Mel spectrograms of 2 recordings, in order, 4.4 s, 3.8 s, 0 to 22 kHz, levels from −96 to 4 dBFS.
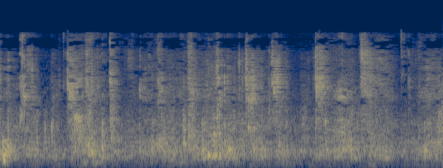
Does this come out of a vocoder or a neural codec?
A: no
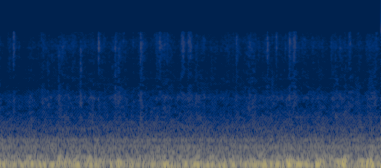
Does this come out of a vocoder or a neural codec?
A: yes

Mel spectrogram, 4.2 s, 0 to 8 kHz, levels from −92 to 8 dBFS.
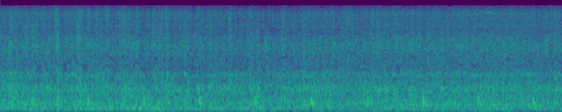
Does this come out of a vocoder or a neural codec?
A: no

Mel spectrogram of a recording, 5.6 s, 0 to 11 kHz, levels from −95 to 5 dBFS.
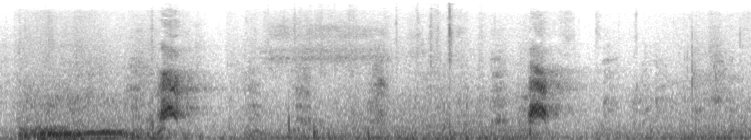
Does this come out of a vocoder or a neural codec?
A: no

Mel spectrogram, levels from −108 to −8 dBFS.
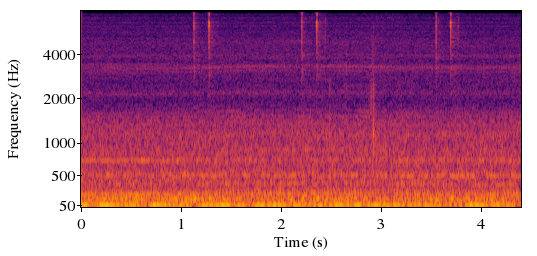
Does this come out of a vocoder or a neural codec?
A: yes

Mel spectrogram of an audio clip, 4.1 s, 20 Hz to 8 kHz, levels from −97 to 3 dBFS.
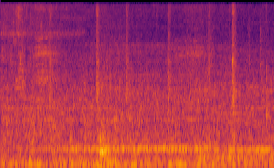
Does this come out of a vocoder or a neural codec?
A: no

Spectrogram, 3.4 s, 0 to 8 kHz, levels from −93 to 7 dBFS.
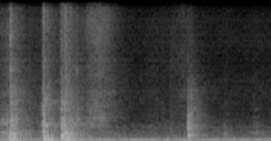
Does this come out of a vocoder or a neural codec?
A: yes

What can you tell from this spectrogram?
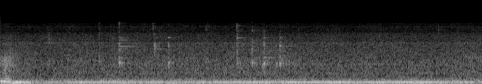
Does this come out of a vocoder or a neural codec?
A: no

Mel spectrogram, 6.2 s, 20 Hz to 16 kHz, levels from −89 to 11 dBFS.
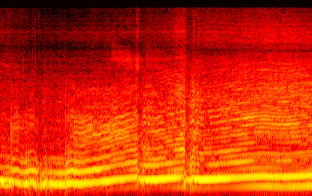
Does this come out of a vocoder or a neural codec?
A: no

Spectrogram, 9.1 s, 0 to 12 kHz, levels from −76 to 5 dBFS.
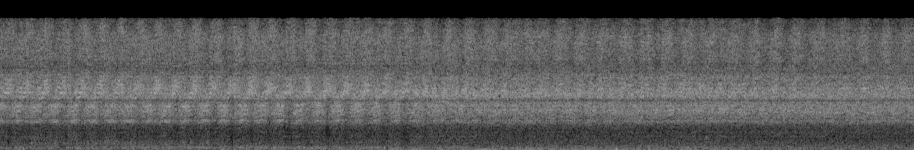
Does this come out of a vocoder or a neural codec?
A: no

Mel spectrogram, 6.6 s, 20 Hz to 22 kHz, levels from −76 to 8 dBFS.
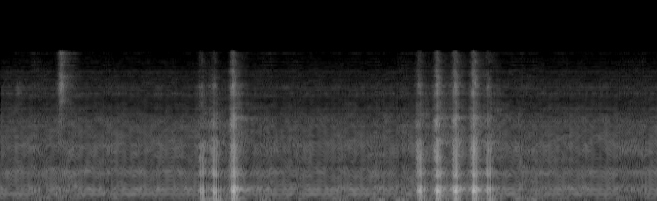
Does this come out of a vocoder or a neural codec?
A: yes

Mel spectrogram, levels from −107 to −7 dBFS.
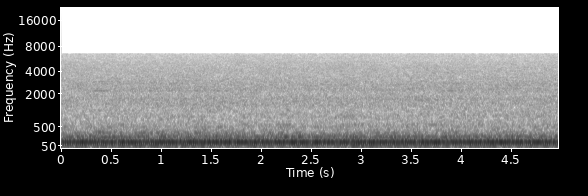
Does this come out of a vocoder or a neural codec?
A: no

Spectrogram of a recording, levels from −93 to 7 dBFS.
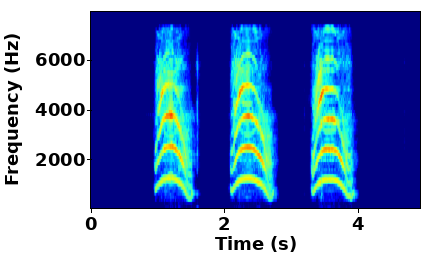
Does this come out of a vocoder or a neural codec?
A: yes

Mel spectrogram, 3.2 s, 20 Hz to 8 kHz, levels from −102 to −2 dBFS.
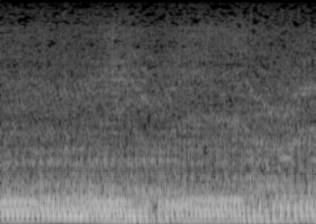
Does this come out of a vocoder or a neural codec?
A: no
